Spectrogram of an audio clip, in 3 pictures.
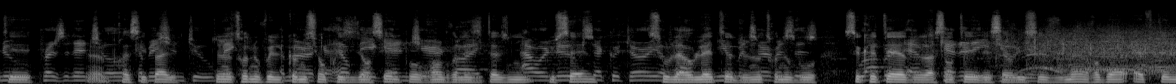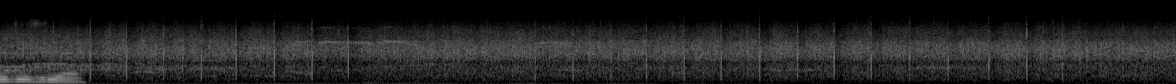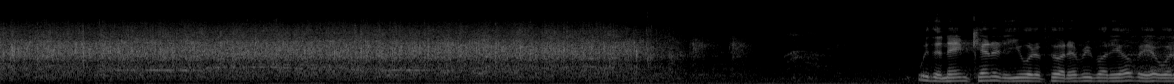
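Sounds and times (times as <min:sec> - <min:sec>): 
speech: 0:00.0 - 0:12.7, 0:32.9 - 0:35.2
audience applause: 0:08.8 - 0:31.0.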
